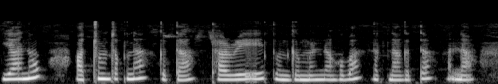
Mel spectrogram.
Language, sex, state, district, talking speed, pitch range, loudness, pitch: Garo, female, Meghalaya, South Garo Hills, 95 wpm, 215-255 Hz, -14 LUFS, 230 Hz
